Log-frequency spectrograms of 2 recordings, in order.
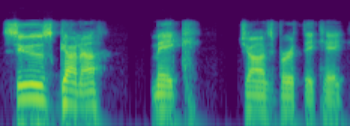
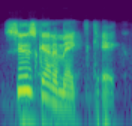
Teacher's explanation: I would make Sue is into a contraction. I would make going to into gonna.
